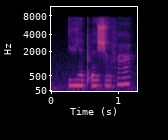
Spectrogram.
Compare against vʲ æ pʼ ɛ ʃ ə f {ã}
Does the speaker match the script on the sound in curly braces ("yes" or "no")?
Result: yes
